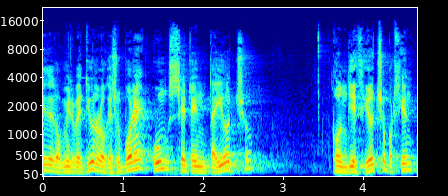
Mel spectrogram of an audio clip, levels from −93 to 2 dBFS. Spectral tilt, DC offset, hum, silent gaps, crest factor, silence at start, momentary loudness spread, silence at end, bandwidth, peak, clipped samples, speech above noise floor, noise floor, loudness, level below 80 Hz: -5 dB/octave; under 0.1%; none; none; 18 dB; 0 s; 7 LU; 0 s; 15 kHz; -8 dBFS; under 0.1%; 37 dB; -62 dBFS; -26 LUFS; -68 dBFS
